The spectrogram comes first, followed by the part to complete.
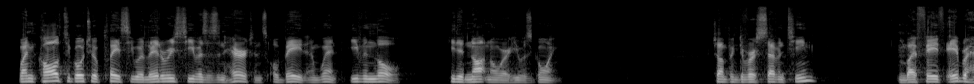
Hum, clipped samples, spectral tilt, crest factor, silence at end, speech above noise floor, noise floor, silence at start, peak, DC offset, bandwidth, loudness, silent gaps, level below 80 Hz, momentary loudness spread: none; under 0.1%; -5.5 dB/octave; 18 dB; 0 s; 52 dB; -77 dBFS; 0.2 s; -8 dBFS; under 0.1%; 16 kHz; -26 LUFS; none; -74 dBFS; 11 LU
